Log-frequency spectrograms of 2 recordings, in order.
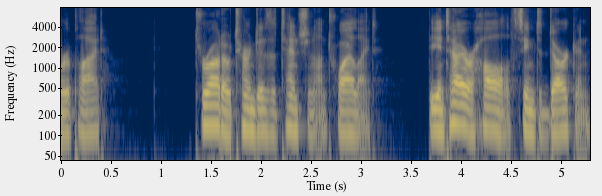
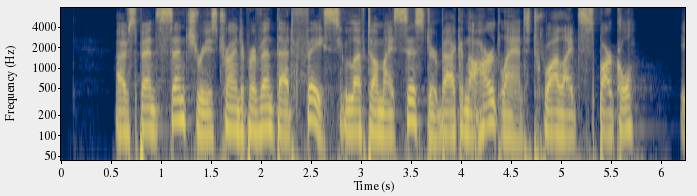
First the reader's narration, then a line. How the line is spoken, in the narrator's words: boomed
